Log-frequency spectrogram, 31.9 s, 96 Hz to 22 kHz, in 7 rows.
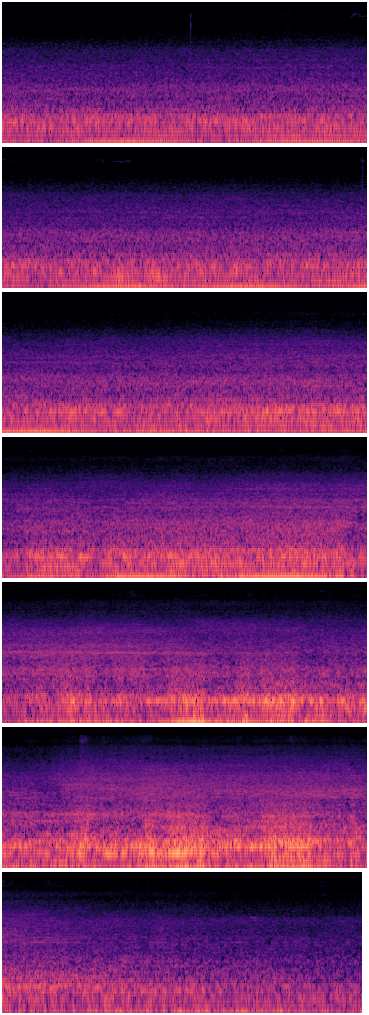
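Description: Street ambience: a low rumble on the microphone that comes and goes, with traffic on the road. A vehicle passes and swells loudest about 24 to 26 seconds in.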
